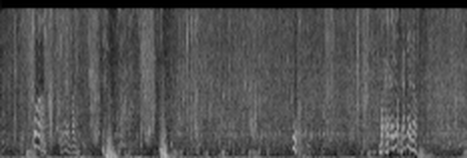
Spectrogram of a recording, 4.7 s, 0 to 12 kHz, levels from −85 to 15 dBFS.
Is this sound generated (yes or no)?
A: yes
